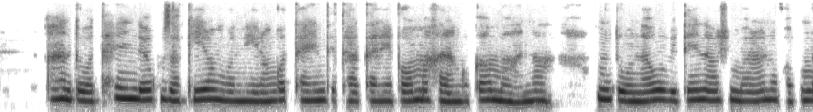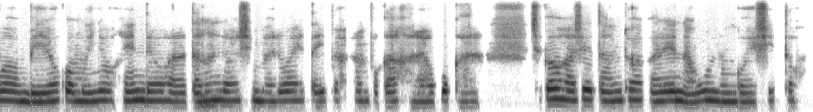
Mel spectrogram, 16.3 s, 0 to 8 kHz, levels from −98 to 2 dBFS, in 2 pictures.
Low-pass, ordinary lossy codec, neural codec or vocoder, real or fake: 7.2 kHz; Opus, 24 kbps; none; real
